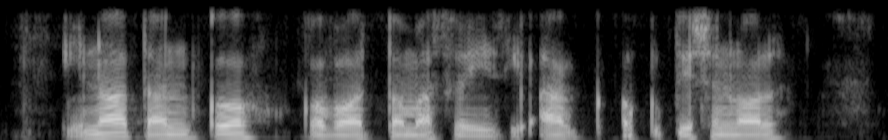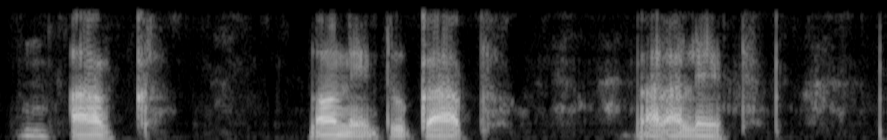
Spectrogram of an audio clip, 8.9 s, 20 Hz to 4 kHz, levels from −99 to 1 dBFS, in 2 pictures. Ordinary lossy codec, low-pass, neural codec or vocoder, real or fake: none; 3.6 kHz; codec, 16 kHz, 4.8 kbps, FACodec; fake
